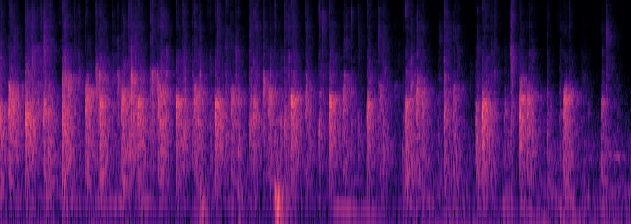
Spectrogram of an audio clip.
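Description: A church congregation claps in a steady rhythmic beat, many hands together, loud and close, with a few voices faintly underneath.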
